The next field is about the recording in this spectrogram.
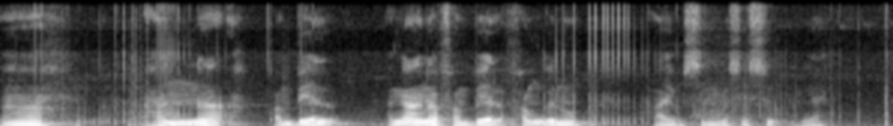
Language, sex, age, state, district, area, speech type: Manipuri, male, 30-45, Manipur, Thoubal, rural, spontaneous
